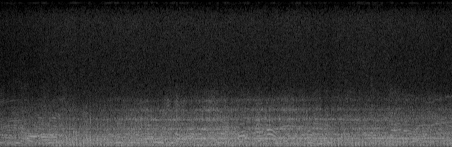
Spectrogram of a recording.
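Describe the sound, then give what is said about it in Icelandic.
A helicopter roars steadily as it lifts off in Bucharest carrying the dictator and his wife. Its dense rotor and engine noise fills the whole stretch without letting up, with a possible faint murmur of voices underneath. “Eginlega á sama augnabliki og þyrlan með sjá sesku hjónin hóf sig á loft”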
